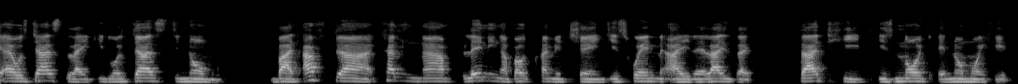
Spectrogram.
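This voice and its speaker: Slow, halting young man from Malawi. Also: mid-range voice, fairly bright tone, poor audio. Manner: halting, many fillers and restarts. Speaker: climate activist guest. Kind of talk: online interview answers.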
